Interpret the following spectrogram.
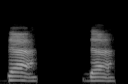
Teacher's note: Huruf D ada di ujung lidah di gigi seri atas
